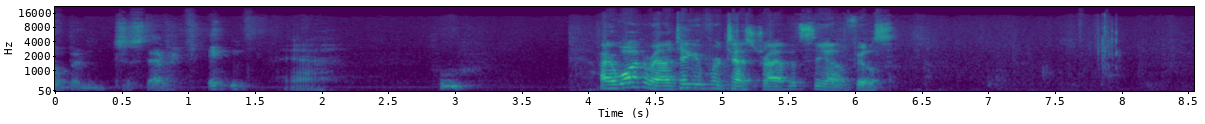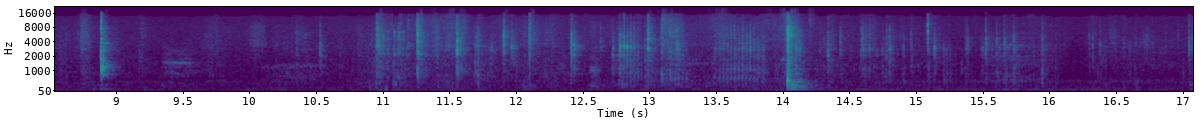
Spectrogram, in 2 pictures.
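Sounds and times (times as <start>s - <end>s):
footsteps walking around: 6.3s - 10.2s.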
